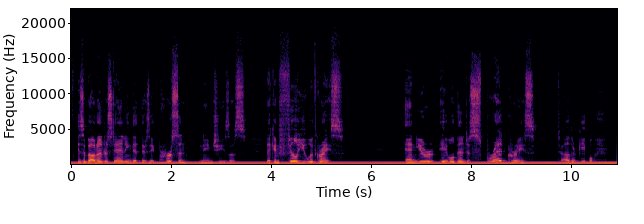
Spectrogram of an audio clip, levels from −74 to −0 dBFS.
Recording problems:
electrical hum; loud; throughout; 50 Hz, 9 dB below the speech

